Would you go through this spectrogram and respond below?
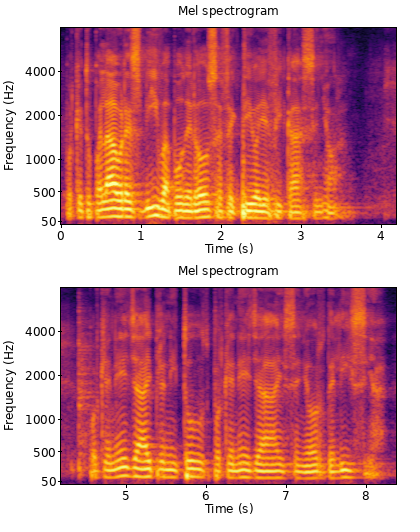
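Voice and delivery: loud, earnest pulpit prayer; fervent prayer. Real, not acted. Preacher praying to God before the sermon, fervent. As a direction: pray aloud with force, easing at phrase ends.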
